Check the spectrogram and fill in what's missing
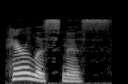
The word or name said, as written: hairlessness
